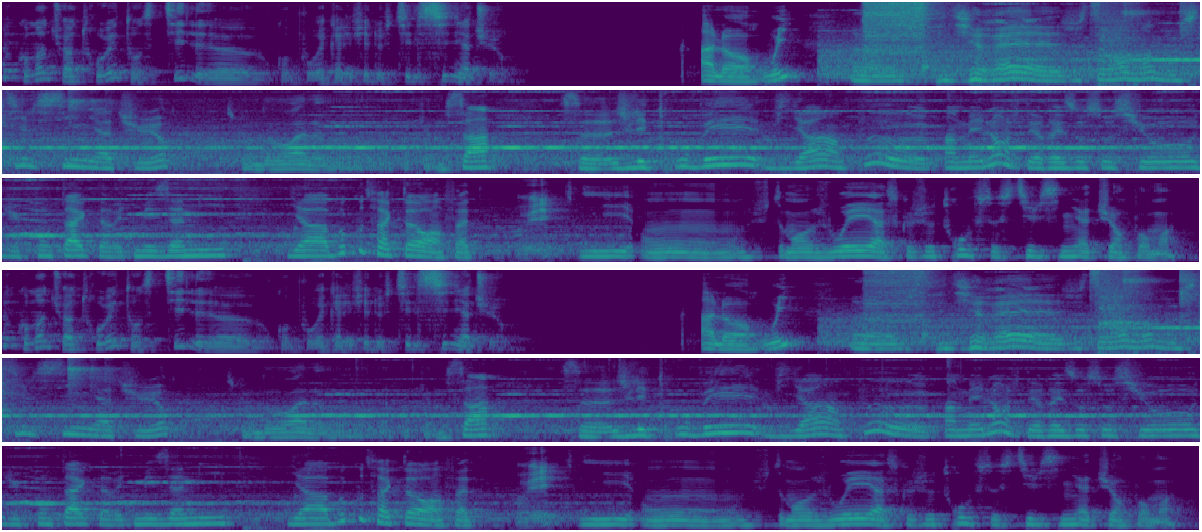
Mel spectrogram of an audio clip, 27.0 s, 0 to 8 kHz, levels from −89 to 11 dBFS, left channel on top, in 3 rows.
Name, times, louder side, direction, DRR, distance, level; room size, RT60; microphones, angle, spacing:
voice 1, 0.0-3.8 21.8-22.1, left 1 dB, ahead, 2 dB, 1.0 m, -47 dB
voice 2, 5.2-5.9 6.3-10.2 10.8-12.8 13.2-19.7 20.1-21.5 22.3-26.8, left 2 dB, 35° left, 10 dB, 0.6 m, -41 dB
Screech, 6.1-22.7, left 7 dB, 75° left, 0.5 m, -39 dB
sound 1, 8.2-9.9 10.3-11.0 11.6-11.7 12.0-12.4 13.0-13.1 13.3-15.6 15.9-16.2 17.5-17.8 18.9-19.0 19.2-19.3 19.6-20.4, right 3 dB, 30° right, 1.6 m, -50 dB
12.5 x 8.1 x 7.6 m, 0.64 s
head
